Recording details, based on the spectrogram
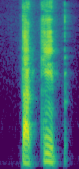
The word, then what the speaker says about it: takip: It comes from the root word takip. Takip. Takip. Which is spelled as T-A-K-I-P.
